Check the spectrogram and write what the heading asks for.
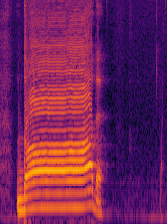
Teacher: ضا آگے دال، ضاد، تو یہاں پر بڑی مد لگتی ہے، دال ساکن رہتا ہے وقف کی صورت میں، اور اس لیے اس پر قلقلہ بھی ہوتا ہے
